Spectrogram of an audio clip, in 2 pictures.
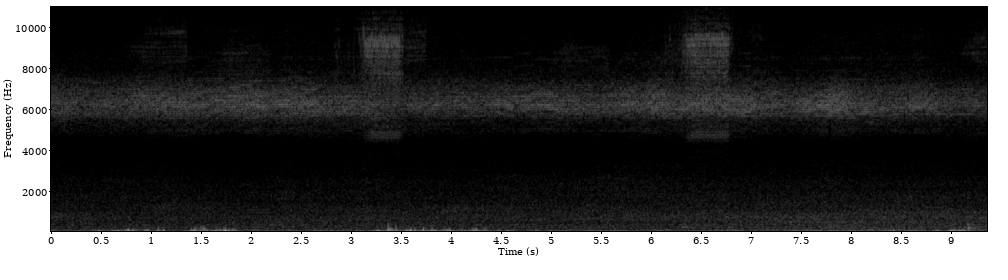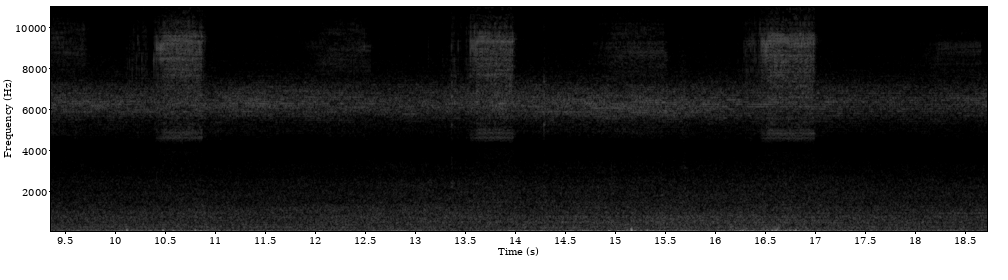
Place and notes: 日本, 北海道斜里郡斜里町 - Ohotsuku ocean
